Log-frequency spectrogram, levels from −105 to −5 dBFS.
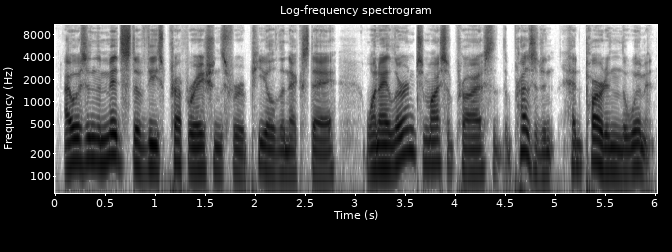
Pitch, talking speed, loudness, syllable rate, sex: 135 Hz, 260 wpm, -17 LUFS, 7.0 syllables/s, male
